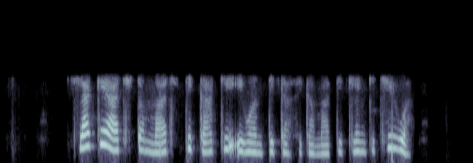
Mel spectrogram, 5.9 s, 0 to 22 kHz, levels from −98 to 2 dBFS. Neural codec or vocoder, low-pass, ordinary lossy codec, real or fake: none; 3.6 kHz; Opus, 16 kbps; real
